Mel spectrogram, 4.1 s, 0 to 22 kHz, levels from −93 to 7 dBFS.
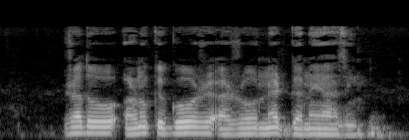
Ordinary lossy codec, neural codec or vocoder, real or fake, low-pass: MP3, 64 kbps; vocoder, 24 kHz, 100 mel bands, Vocos; fake; 10.8 kHz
